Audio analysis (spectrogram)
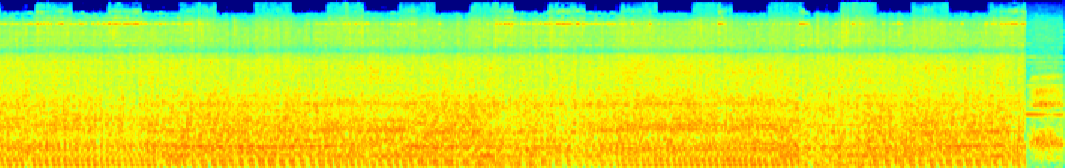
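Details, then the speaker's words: Small single-cylinder log splitter engine on a cold day, Seafoam added, under splitting load: steady buzzing run without stumbling or surging, then cuts off. The owner always thought something was wrong, but it runs good. "I always thought there was something wrong with the engine nothing wrong with that engine that engines running good I put some seafoam in it and boy not bad at all"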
